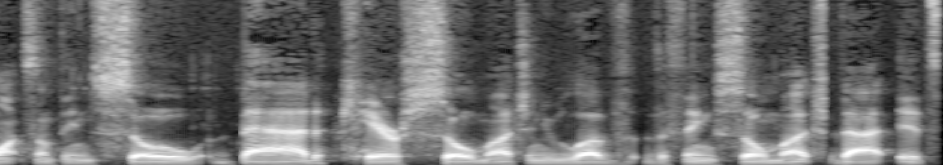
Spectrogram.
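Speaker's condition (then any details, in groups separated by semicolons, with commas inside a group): No condition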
